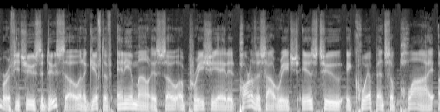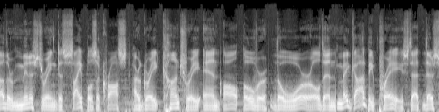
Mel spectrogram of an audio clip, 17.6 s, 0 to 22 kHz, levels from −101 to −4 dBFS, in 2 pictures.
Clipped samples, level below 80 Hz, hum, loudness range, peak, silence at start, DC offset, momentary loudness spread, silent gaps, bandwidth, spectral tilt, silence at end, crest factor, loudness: under 0.1%; -26 dBFS; none; 1 LU; 0 dBFS; 0 s; under 0.1%; 4 LU; none; 15 kHz; -6.5 dB/octave; 0 s; 14 dB; -14 LUFS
